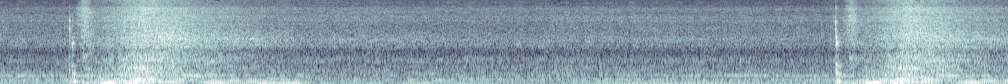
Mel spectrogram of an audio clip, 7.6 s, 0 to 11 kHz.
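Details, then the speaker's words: 2018 Hyundai Sonata 2.4 with knock sensor code P1326: two quick throttle blips from steady idle fall back cleanly, no knock or clunk on returns; scan shows no knock detected; cause not confirmed. "It's just knock detection off, so it didn't detect any knock."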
